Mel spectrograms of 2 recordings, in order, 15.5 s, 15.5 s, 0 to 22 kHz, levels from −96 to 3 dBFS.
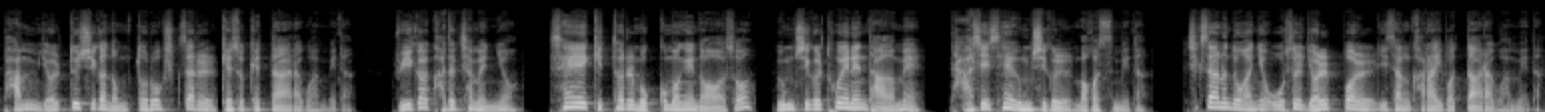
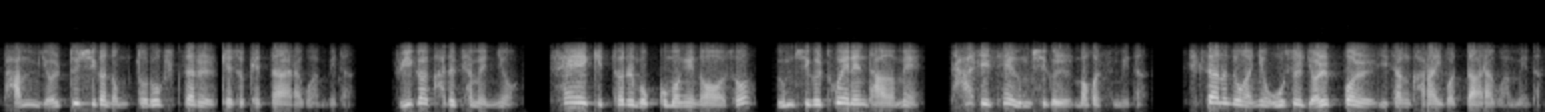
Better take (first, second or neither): first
